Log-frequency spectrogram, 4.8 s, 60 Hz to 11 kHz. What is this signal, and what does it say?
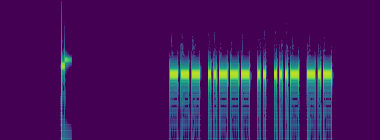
Morse code, heard as a keyed tone, about 36 wpm, 690 Hz. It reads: O2IVK
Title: Code Groups - 5 Letter:Numbers - 35wpm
